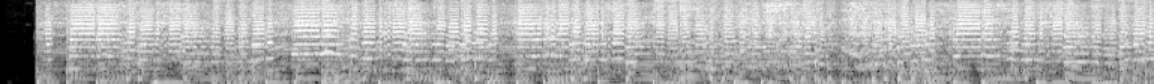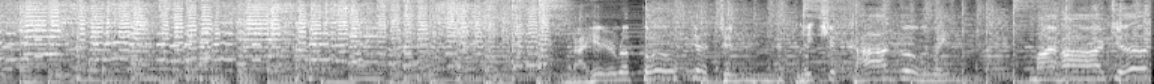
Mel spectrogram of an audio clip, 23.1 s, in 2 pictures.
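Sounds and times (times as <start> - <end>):
polka music: 0.4 - 23.0.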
